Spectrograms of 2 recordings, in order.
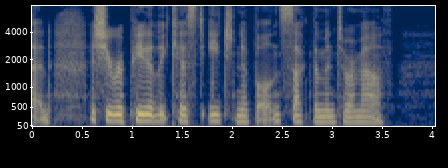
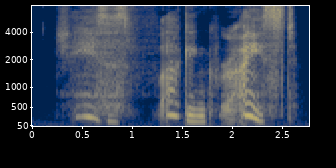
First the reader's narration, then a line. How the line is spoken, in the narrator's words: I gasped in true admiration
